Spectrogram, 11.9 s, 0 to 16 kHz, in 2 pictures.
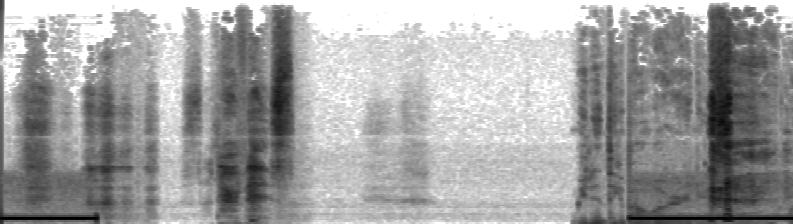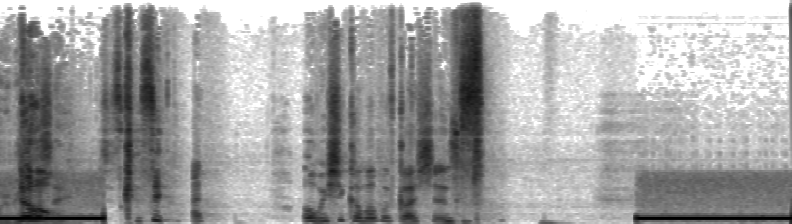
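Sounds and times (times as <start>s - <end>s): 
phone ringing tone while calling: 0.0s - 0.8s, 4.7s - 6.8s, 10.7s - 11.8s
speech: 8.4s - 9.7s.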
